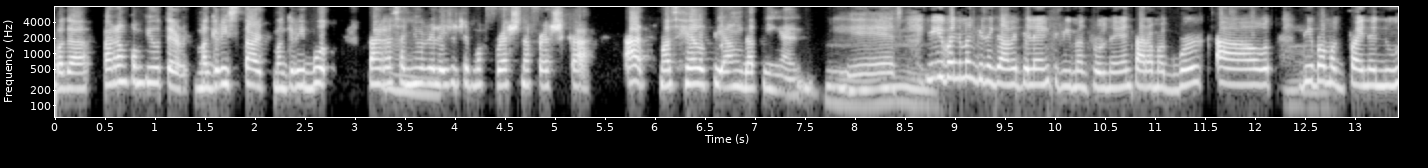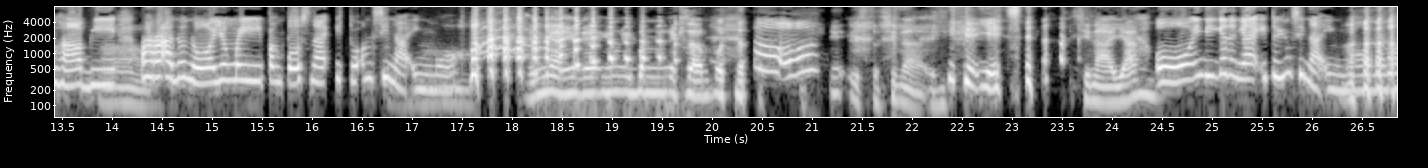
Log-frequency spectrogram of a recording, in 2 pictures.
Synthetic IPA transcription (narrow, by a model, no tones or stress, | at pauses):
bɐɡapaːɾɐŋkompjuːt̪ɛɹmɐɡɾist̪aɹt̪̚mɐɡɾɪbut̪̚ | paːɾɐsɐʔɪɲoɾɪlejʃonʃɪp̚mofɾɛʃnɐfɾɛʃkɐ | ʔɐt̪̚mɐshɛlt̪iʔɐŋd̪ɐt̪iŋɐnjɛsjʊŋʔɪbanɐmanɡɪnaːɡaːmɪt̪̚nɪlɐjɐŋt̪ɾiːmɐnt̪ɾolnɐjanpaːɾɐmɐɡwɛɹkawt̪̚d̪ibɐmɐɡ̚fajnɐlnuːɦabipaːɾɐʔɐno̞no̞jʊŋmɐjpɐŋpowst̪̚nɐʔɪt̪o̞ʔɐŋsɪnaːʔɪŋmo̞ | jʊnŋajʊjʊŋɪbaŋɛɡsampolnɐoːʔoɪst̪osɪna̰ːʔɪ̰ŋjɛssɪnaːjɐnʔoːʔhɪnd̪iɡɐnonŋɐʔɪt̪o̞jʊŋsɪnaːʔɪŋmoɡɐno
